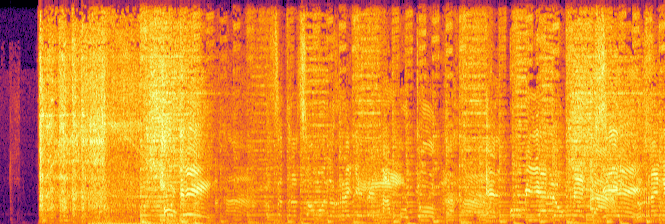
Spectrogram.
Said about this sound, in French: Bah, déjà, ça commence avec un bruit de moteur qui se met en route, quoi. Hop, on tourne la clé, c'est parti, mon kiki, quoi.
